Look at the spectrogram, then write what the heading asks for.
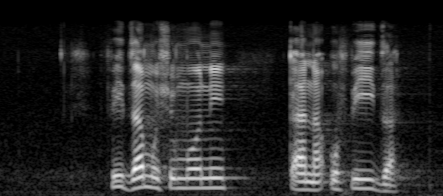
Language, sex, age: Venda, male, 23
